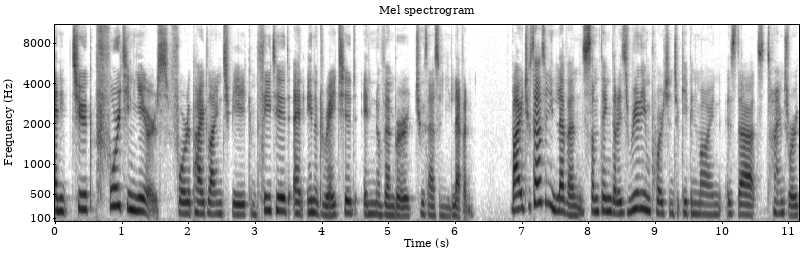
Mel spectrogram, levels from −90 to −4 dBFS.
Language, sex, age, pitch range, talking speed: English, female, 30-49, 175-230 Hz, 165 wpm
